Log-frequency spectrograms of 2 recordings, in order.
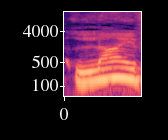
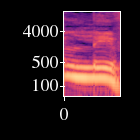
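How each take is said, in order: First: لایو, rhymes with "hive"; lajv for the adjective. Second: لیو, short vowel, rhymes with "give"; liv for the verb. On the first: Teacher showing students the adjective reading, لایو with "ai". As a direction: say لایو with a long "ai" as in "five". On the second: Teacher contrasting the verb reading, لیو with short "i". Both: Shown as a demonstration.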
